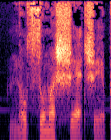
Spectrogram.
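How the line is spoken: Mutter. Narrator (Russian): пробормотала Лизавета Прокофьевна

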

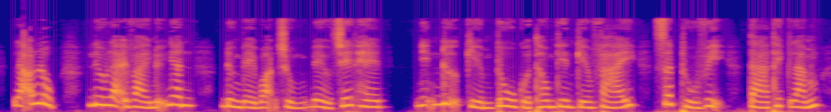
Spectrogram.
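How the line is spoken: Loud laughing speech. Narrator (Vietnamese): Thần Nhị Quân cười lớn, nói

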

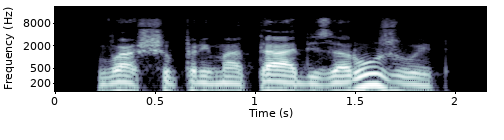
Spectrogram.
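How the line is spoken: Muttered. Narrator (Russian): пробормотал Сандерс

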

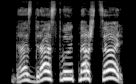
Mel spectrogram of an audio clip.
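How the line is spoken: Crowd of foxes yelling. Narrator (Russian): заорали все лисы

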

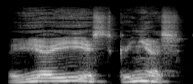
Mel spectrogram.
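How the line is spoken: Growling. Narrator (Russian): прорычал Ерга

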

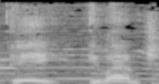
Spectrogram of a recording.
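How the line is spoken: Shouting into distance. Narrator (Russian): прокричал он куда-то вглубь

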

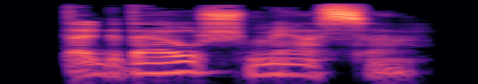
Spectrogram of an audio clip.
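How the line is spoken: Gruff grunt. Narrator (Russian): буркнул он

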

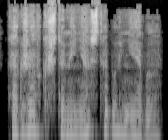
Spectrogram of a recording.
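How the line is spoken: Quiet. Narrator (Russian): сказала она тихо

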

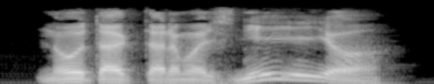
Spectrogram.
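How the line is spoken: Growled reply. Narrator (Russian): рыкнул в ответ Простаков

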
